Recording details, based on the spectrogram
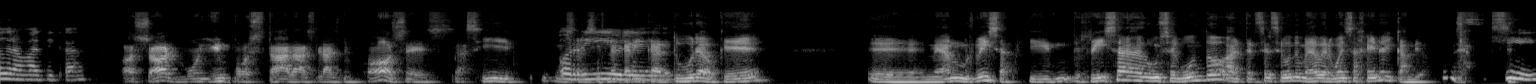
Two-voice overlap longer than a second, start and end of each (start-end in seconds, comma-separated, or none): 5.6-6.8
